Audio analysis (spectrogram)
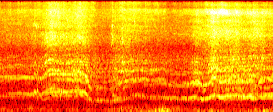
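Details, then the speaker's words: DJI FPV drone with Pyrodrone DroneTech aftermarket props, flying over water: smooth propeller whine rising and falling with throttle, no vibration or buzzing; props running clean. "all right so this one i don't have any problems with this these are actually great"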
